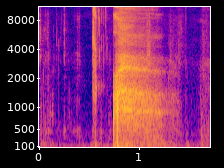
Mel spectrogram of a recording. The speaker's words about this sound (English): Pardon me. Get a sip of water here.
